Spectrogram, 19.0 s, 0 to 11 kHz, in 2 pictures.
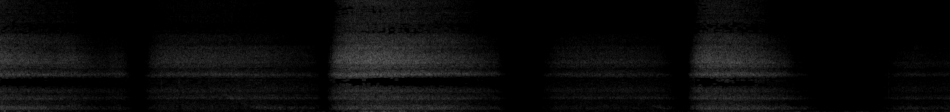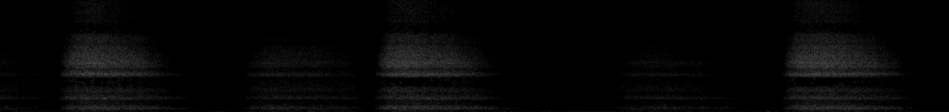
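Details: Laboured breathing in a person with a first positive COVID-19 test, chest feeling hard and trachea blocked: loud, airy, rasping breaths at about 17 a minute, each inhalation and exhalation clearly audible.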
